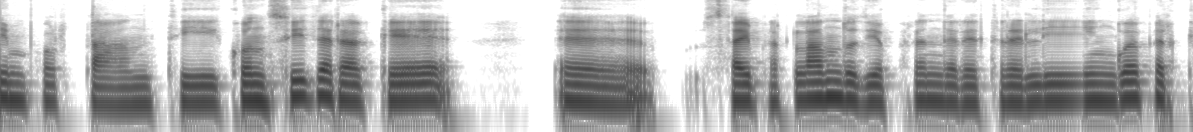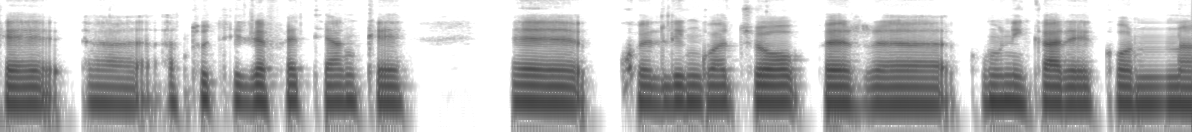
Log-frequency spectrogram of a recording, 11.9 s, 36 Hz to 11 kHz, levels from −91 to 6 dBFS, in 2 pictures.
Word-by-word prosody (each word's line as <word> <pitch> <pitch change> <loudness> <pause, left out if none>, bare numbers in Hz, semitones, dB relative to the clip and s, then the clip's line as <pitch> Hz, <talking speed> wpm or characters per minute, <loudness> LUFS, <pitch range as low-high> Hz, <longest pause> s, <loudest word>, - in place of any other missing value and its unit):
importanti. 135 -3 -1
Considera 150 0 +3
che, 145 0 +2 0.4
ehm, 135 -3 +1 0.2
stai 145 -1 +2
parlando 155 +2 +3
di 140 - 0
apprendere 140 -1 0
3 135 +1 -1
lingue 145 +2 +2
perché, 130 -5 -2
uhm, 135 - -6 0.3
a 140 - -6
tutti 145 +1 -5
gli 135 - 0
effetti, 140 0 -3
anche, 135 -1 -2 0.4
ehm, 135 -2 +1
quel 135 -2 -4
linguaggio 135 0 +1
per 125 -1 0
comunicare 130 -2 0
con, 130 -1 -2
135 Hz, 115 wpm, -25 LUFS, 130-145 Hz, 0.4 s, Considera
